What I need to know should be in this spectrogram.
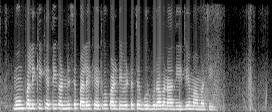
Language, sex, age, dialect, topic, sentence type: Hindi, female, 25-30, Hindustani Malvi Khadi Boli, agriculture, statement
